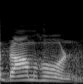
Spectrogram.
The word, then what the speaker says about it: ব্রাহ্মণ: তা দেখুন তাহলে ব্রাহ্মণ থাকলে ব্রাহ্মণ ব্রহ্মা থাকলে ব্রহ্মা ঠিক আছে ব্রহ্মা ব্রাহ্মণ ব্রহ্ম থাকলে ব্রহ্ম ব্রহ্ম এইভাবে উচ্চারণ করতে হবে।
